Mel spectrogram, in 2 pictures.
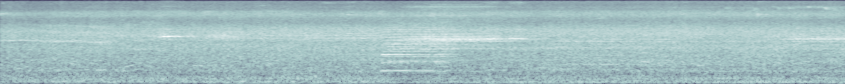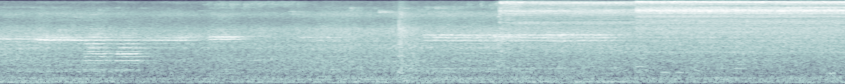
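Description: Steady low rumble of road traffic, with short car-horn toots about four seconds in and again near ten seconds, and fainter horn tones later.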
